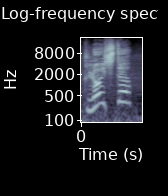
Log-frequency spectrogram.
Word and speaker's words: Closter: let you know that Closter rhymes with moisture why ah I skipped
